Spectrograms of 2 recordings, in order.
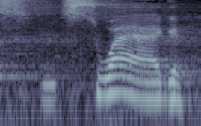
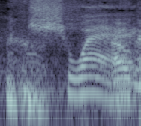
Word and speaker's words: swag: You don't pronounce swag, schwag.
